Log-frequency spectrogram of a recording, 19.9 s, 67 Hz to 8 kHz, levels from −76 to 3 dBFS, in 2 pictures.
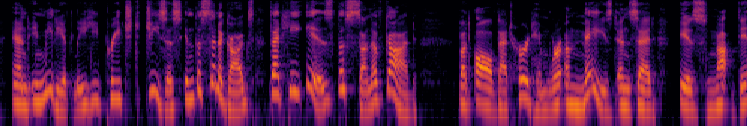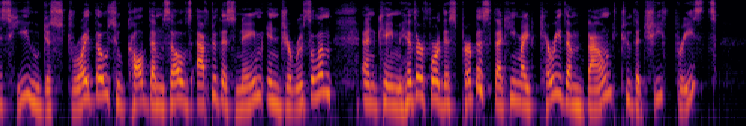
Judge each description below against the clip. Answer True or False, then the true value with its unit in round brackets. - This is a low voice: False (160 Hz)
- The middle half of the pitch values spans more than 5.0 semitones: True (5.4 semitones)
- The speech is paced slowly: False (180 wpm)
